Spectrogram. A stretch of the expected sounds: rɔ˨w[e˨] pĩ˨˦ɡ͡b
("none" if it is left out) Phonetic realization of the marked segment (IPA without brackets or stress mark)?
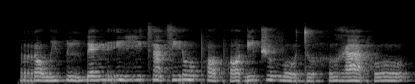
i˨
